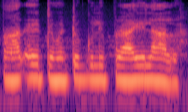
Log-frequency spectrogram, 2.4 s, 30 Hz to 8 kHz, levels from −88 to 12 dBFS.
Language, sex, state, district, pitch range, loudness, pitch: Bengali, male, Assam, Hailakandi, 150-155 Hz, -17 LUFS, 155 Hz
